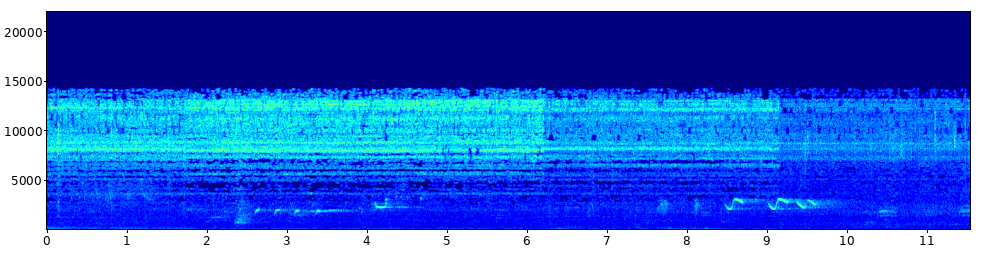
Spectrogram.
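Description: A bird chirping in quick runs of short notes, about two seconds in and again about eight seconds in, over a steady hiss.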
